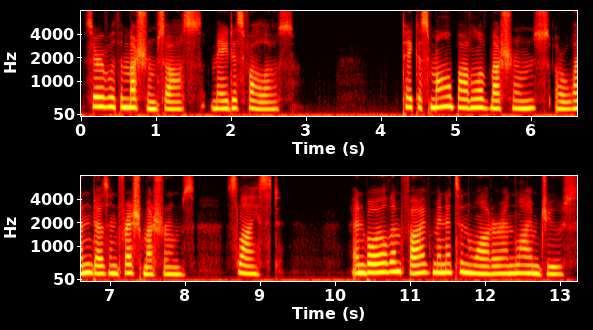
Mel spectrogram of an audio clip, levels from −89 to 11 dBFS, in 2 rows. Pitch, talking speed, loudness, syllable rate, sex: 230 Hz, 135 wpm, -15 LUFS, 4.3 syllables/s, female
